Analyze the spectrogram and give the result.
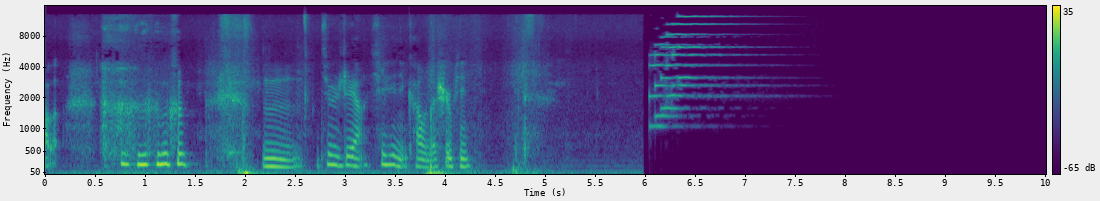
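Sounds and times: bright chime: 0:06.0 - 0:07.5.

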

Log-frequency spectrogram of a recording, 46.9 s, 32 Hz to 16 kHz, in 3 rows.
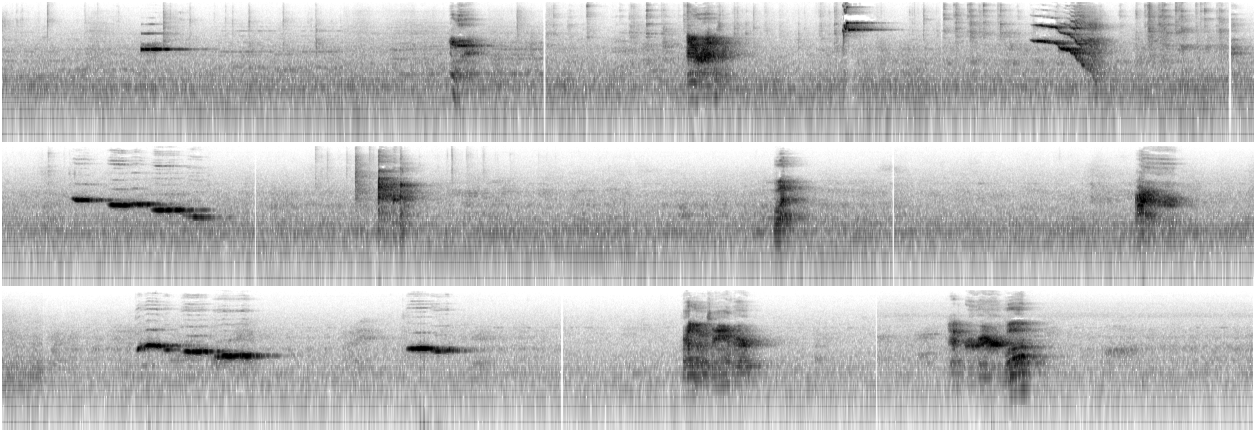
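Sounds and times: parrot whistling: 0:01.7 - 0:02.5, 0:12.8 - 0:13.8, 0:16.5 - 0:18.4, 0:33.0 - 0:34.9, 0:36.4 - 0:37.2.

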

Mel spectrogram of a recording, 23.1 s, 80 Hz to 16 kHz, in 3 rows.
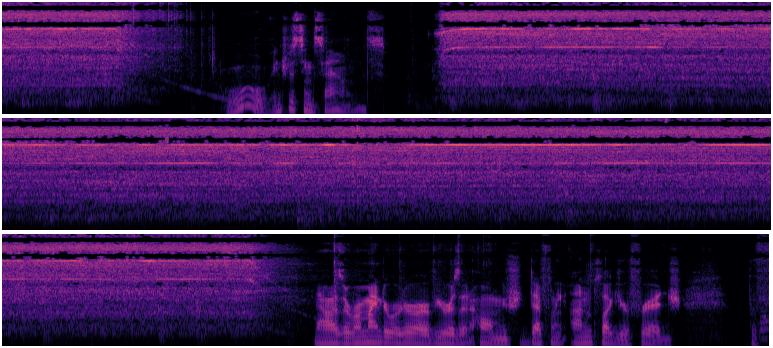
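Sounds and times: vacuum cleaner whining: 0:00.0 - 0:03.5, 0:04.1 - 0:19.8.

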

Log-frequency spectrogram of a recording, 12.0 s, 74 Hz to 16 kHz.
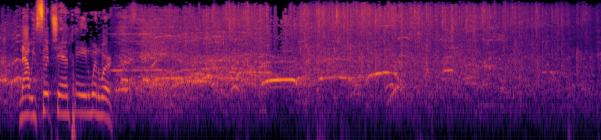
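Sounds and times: audience applauding and cheering: 0:02.4 - 0:12.0
whoops from audience: 0:03.4 - 0:09.9.

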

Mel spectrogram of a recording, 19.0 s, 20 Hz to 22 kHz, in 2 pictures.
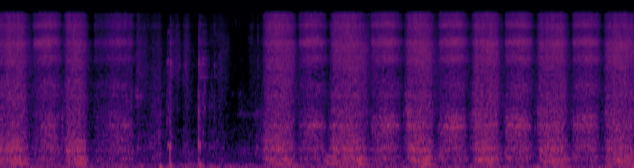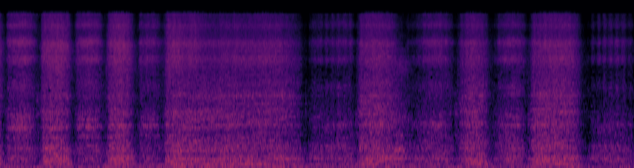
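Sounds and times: rake rubbing through carpet: 0:00.0 - 0:19.0.

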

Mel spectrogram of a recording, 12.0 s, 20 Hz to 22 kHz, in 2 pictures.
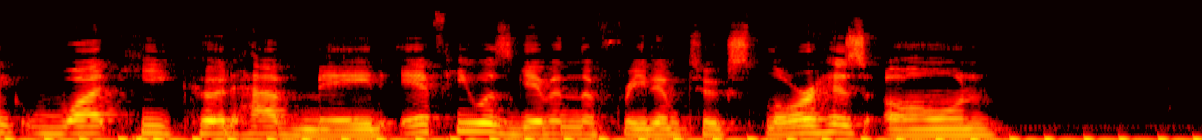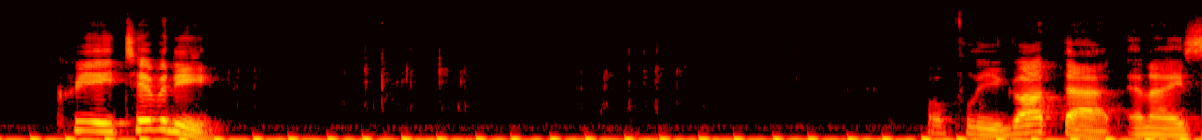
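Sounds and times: typing on computer keyboard: 0:07.1 - 0:09.5.

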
